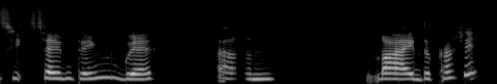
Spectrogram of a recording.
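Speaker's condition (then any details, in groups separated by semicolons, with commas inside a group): Cerebral palsy; from birth; had speech therapy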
